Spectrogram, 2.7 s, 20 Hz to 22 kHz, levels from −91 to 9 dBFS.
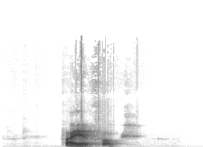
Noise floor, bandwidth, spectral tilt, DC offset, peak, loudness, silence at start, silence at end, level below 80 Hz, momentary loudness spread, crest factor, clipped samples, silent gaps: -78 dBFS; 16.5 kHz; -5 dB/octave; under 0.1%; -2 dBFS; -18 LUFS; 0.85 s; 1.05 s; -70 dBFS; 14 LU; 22 dB; under 0.1%; none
